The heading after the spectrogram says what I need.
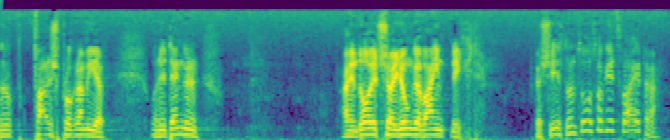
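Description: An older man delivers a sermon in a husky, mellow voice. He drifts into folksy childhood stories and keeps asking rhetorical questions. His pitch sits a touch higher than most men's. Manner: folksy storytelling, rhetorical questions, repeats "verstehst du". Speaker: preacher.

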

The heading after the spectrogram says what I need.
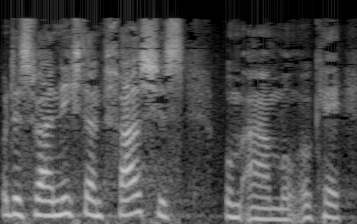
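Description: A woman preaching a sermon in lively, chatty talk, often checking in with her listeners, with slightly broken grammar. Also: medium pitch, moderate pace, slightly rough, long reverb tail.

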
